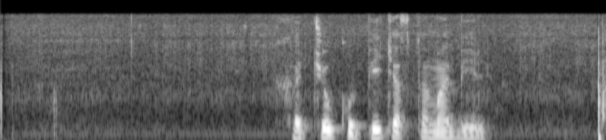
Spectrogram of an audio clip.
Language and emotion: Russian, neutral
